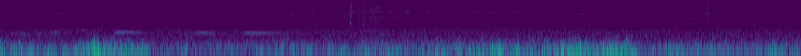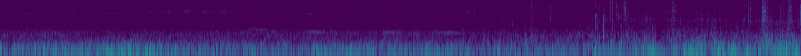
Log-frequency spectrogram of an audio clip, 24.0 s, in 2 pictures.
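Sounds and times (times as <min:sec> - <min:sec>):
small birds chirping: 0:09.4 - 0:24.0.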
